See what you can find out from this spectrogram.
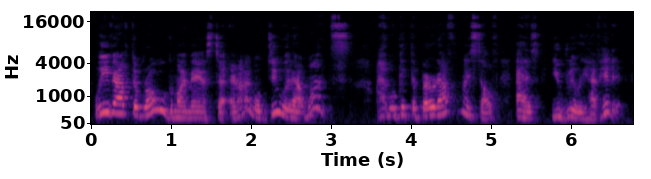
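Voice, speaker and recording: A woman's voice: fairly high pitch, sing-song, normal speed, darkish tone. A woman voicing a whining, scheming, indignant old miser in a storybook reading, exclaiming, pleading and ranting. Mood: eager.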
